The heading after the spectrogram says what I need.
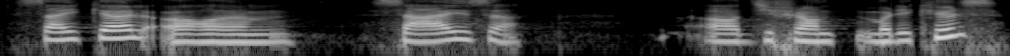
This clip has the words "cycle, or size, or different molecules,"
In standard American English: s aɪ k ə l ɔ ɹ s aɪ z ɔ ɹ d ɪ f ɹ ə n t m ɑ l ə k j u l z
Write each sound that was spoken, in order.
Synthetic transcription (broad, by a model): s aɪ k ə l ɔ ɹ s aɪ z ɔ ɹ d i f ɹ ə t m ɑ l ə k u l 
